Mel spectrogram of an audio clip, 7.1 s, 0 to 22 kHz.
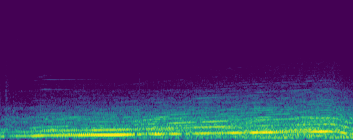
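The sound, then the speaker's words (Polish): A car engine revs hard as the driver floors the gas pedal, pulling away from traffic lights. It is a loud, sustained drone with stacked harmonic bands and no talking. “mówi Henryk, więc wciskam gaz do podłogi. Ćwiczę nogę przed drogą powrotną, bo 600 kilometrów pełnym ogniem to nie żarty.”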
